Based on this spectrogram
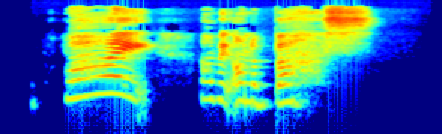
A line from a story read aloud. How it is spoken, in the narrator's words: Brendan panted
